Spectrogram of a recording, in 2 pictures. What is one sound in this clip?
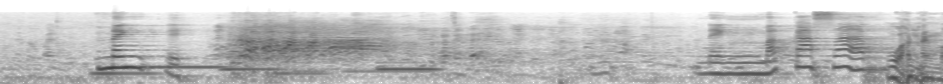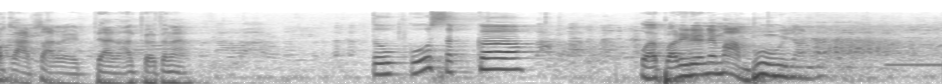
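A woman sings through a microphone in a wavering, ornamented voice.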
